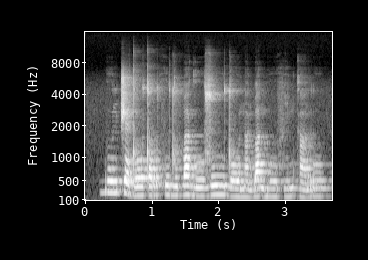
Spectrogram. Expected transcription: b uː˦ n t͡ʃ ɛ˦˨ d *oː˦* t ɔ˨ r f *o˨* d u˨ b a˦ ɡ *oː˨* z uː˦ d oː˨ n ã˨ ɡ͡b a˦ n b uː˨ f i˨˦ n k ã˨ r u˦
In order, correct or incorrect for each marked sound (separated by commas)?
incorrect, incorrect, incorrect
